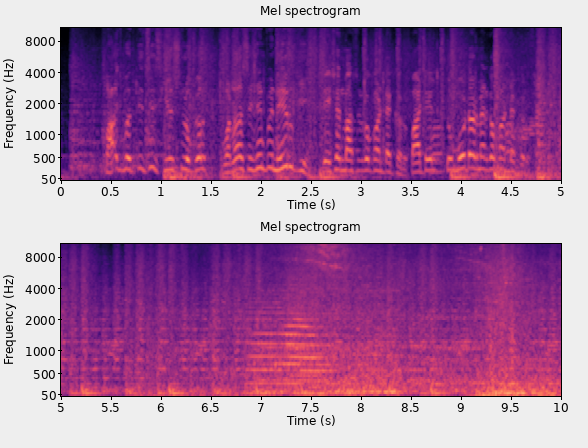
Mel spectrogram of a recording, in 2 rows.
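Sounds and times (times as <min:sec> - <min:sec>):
low rumble of moving train: 0:06.2 - 0:10.0
electric train horn blast: 0:06.5 - 0:09.2.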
